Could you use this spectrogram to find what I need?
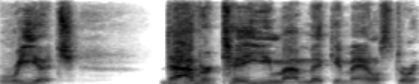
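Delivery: booming Southern yarn-spinning storyteller voice. Recommending a YouTube speaker and quoting him talking to Rich, Lou Vickery impression. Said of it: "I'm a diphthong to Lou".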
